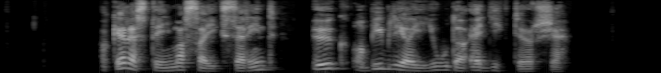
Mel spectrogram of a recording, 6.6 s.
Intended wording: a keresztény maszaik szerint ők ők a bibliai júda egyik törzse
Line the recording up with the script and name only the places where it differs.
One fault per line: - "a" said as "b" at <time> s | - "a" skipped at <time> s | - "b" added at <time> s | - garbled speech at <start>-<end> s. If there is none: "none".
- "ők" skipped at 3.4 s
